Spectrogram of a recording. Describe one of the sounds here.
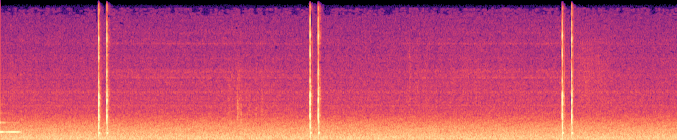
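A computer mouse double-clicks sharply several times.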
